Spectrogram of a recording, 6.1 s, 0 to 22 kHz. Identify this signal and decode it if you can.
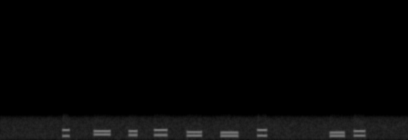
DTMF, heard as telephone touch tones, dialled by hand, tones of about 180 ms. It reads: A#9C51B 16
